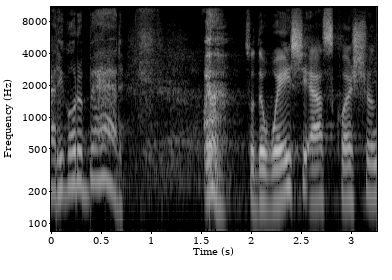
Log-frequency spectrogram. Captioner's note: laughing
